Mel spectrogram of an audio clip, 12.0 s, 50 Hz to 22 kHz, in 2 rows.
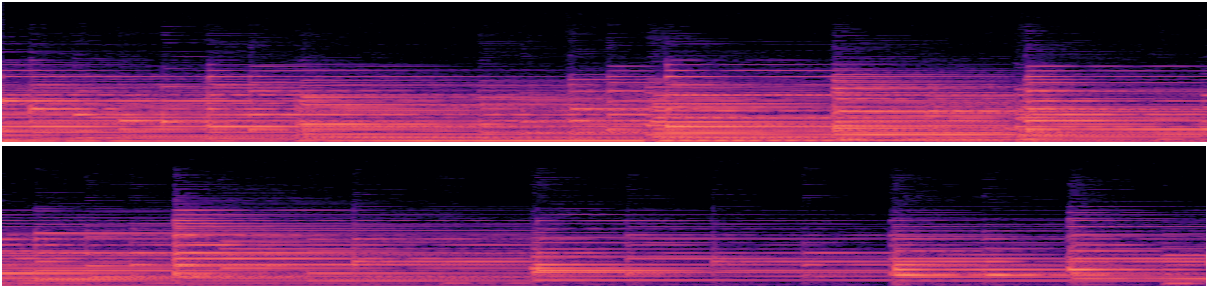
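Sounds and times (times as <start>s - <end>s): soft slow piano music: 0.0s - 12.0s.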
